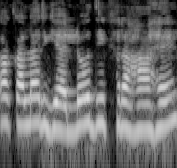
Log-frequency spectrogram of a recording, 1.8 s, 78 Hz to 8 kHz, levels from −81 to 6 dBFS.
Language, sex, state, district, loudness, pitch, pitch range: Hindi, female, Chhattisgarh, Sarguja, -15 LUFS, 255 Hz, 240-270 Hz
